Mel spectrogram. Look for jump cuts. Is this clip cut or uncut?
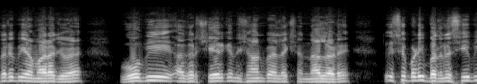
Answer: uncut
